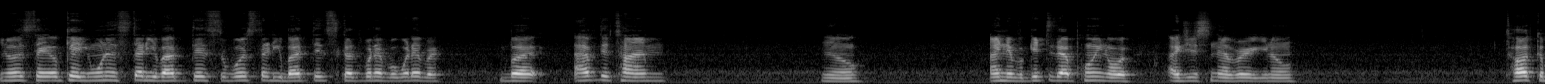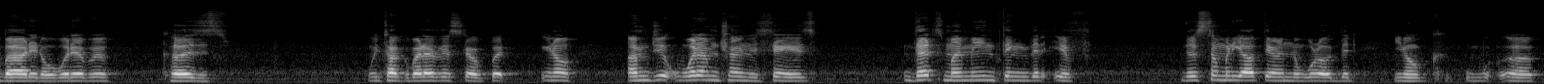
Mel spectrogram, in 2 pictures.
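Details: Adult man with cerebral palsy since birth, attributed to oxygen deprivation in the womb, wheelchair user, cognitively typical by his account; dysarthric speech in cerebral palsy.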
